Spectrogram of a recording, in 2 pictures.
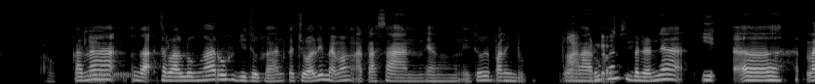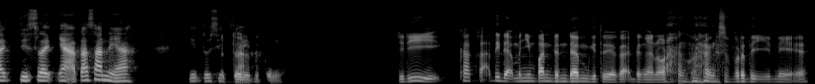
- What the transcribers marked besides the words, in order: in English: "like dislike-nya"; laughing while speaking: "orang-orang"
- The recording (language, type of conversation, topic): Indonesian, podcast, Apa saja tips untuk orang yang takut memulai perubahan?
